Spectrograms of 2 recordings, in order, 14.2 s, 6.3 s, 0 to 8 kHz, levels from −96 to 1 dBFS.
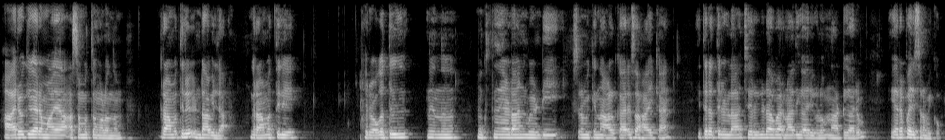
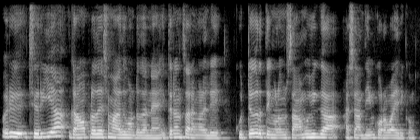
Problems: none marked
